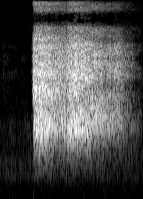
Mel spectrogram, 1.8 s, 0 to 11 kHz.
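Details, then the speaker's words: New Air Venturi Nomad 2 air compressor: a sudden sharp hiss of escaping air lasts over a second and fades, from a leaking pressure release/bleed valve. "But that's where you're hissing."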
